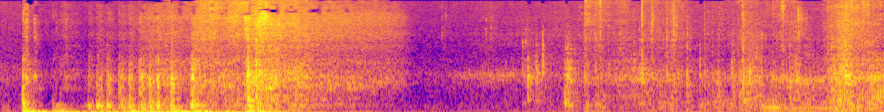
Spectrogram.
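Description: A large cardboard retail box being lifted out of a shipping carton and handled: a heavy low bump and scraping for about a second and a half, then softer cardboard rustling that dies away by the middle.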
